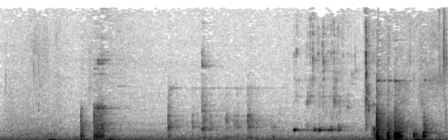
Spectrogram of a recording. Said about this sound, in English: Let's Let's give it the water test now and see what happens with just a few drops of water.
